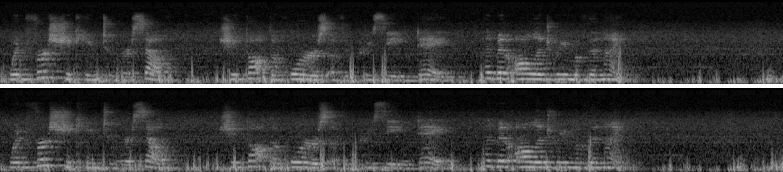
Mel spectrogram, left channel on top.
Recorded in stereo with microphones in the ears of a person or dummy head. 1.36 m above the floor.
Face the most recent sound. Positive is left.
turn(degrees=85)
